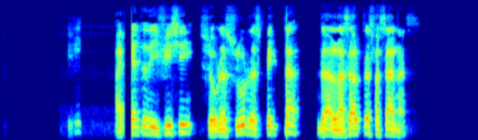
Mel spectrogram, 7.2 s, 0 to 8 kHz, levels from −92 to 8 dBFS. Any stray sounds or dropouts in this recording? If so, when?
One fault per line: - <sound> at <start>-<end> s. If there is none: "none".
- laugh at 1.0-1.2 s
- dropout at 1.9-2.0 s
